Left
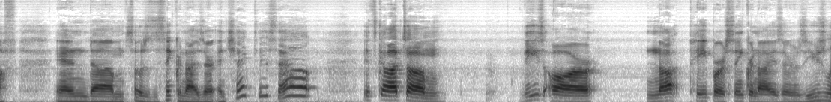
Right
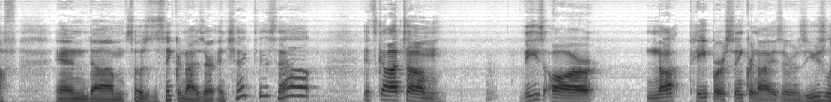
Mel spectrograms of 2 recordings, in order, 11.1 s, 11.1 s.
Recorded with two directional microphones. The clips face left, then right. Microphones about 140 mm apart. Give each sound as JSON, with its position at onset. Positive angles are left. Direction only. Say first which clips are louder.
{"t": 0.0, "sound": "speech", "louder": "even", "side_deg": 10}
{"t": 7.0, "sound": "speech", "louder": "left 1 dB", "side_deg": 15}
